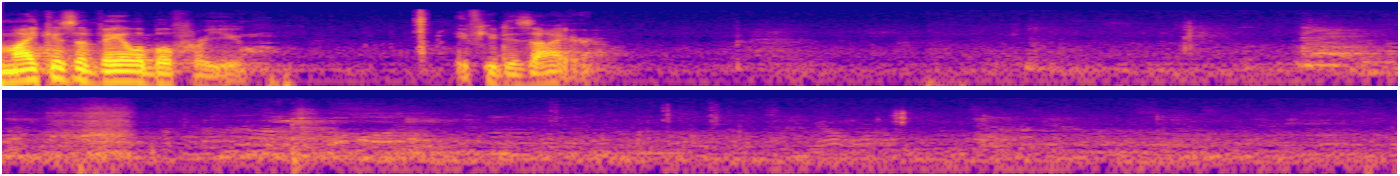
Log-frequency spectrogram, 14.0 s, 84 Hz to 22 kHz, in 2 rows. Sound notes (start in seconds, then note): 6.4 graduates chattering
